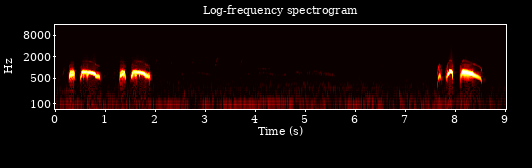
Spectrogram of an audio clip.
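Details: Captive spotted dove used as a decoy, cooing: two quick coo phrases of a short note and a longer falling note, a long silent gap, then one more phrase.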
